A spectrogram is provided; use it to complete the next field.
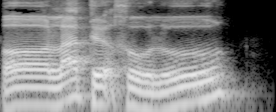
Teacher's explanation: Qala dkhulu qaf fathah alif mat tabi'i panjang 2 harokat. Dal sukun bacaan qalqalah dibaca memantul ditampakkan pantulannya. Lam dhammah wawu sukun mat tabi'i panjang 2 harokat.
